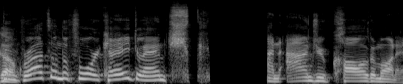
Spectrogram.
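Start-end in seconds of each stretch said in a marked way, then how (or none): 0.1-1.7 pitched-up, fawning, sycophantic sarcasm. Mocking a guy sucking up to a channel host, mocking sucking-up impression. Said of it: "mocking impression of sucking up".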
